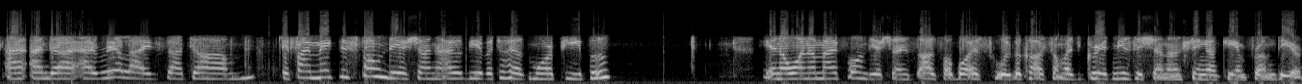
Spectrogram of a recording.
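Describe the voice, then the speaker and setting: A woman speaks in a raised, projected voice at a high pitch, with ordinary pitch variation. Her loudness stays very even, and the sound is dry and close with no echo. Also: moderate pace. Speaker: reggae record label veteran and author. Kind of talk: interview. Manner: halting.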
